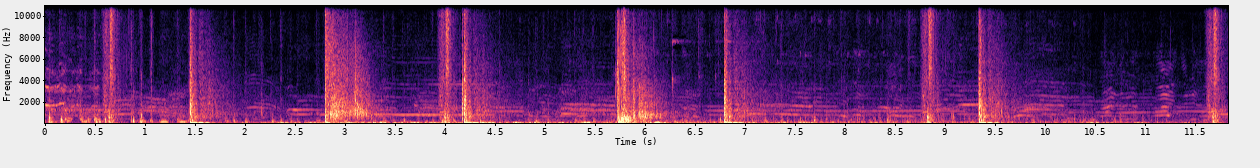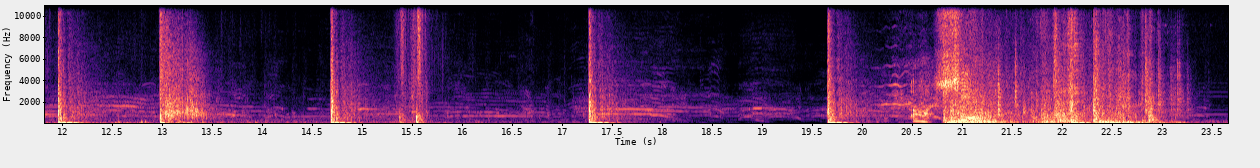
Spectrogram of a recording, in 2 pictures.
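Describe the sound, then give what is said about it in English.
Gunfire in a shootout: many sharp, loud gunshots crack at irregular intervals, with horses whinnying and neighing between and under the shots. “Lead's about to start flying. Right here, boys. Shoot to kill, just watch where you're aiming.”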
